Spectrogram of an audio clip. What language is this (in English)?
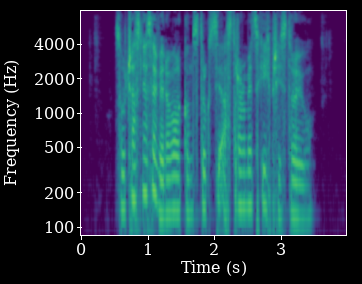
Czech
